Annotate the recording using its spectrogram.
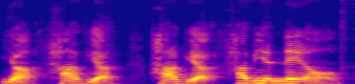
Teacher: a lot of native speakers reduce you to just a y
